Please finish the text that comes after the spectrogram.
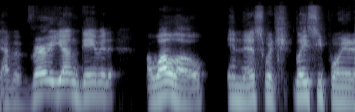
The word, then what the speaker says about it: Oyelowo: So it's Oyelowo. Oyelowo. Okay. It's yellow between two O's.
